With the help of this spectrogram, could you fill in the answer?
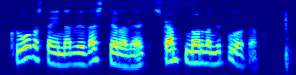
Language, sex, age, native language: Icelandic, male, 40-49, Icelandic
